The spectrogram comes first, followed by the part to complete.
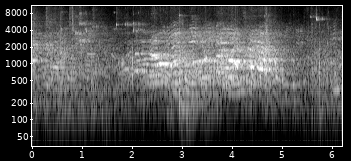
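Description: Floorball game sounds in an echoing sports hall: players' voices calling out, loudest in the middle few seconds, over scattered clacks of sticks and the plastic ball and footfalls on the court floor.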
